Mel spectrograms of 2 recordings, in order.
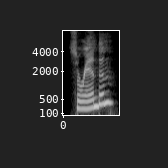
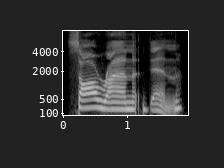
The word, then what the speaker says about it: Sarandon: your name Susan sendon Sarandon that's incredible Sarandon no Sanden the second one Sarandon see the stream delay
